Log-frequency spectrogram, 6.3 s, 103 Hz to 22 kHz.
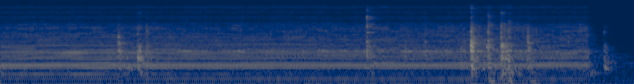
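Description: Breville Oracle BES980 espresso machine's pump running a blank shot, water pouring from the group head to rinse the shower screen and portafilter, with a steady hum and a few light clinks. The pump cuts off suddenly at the very end.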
